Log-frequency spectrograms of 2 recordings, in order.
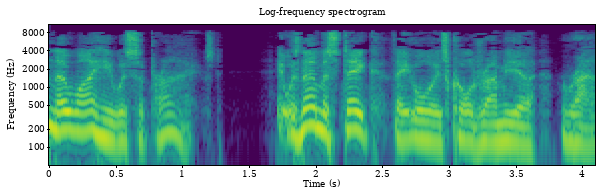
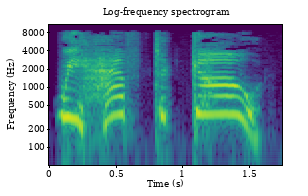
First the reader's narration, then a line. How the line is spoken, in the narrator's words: Kip nearly shouted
